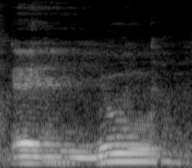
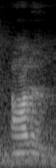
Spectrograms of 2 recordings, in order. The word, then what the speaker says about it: autumn: 그 다음에 이제 됐고, 그 다음에 요거 가을인데 요게 N이 묵음이에요. AUTUMN. 요거 한번 따라서 해보세요. 미국식. Autumn. 오텀. 미국식은 다시 한번 잘 보세요. 앞에 게 미국식이에요. Autumn. 얼음. 꼭 얼음 하는 것처럼 들려요. 근데 영국식은 Autumn. 오텀.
